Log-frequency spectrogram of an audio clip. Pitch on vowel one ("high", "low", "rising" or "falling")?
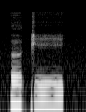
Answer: high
